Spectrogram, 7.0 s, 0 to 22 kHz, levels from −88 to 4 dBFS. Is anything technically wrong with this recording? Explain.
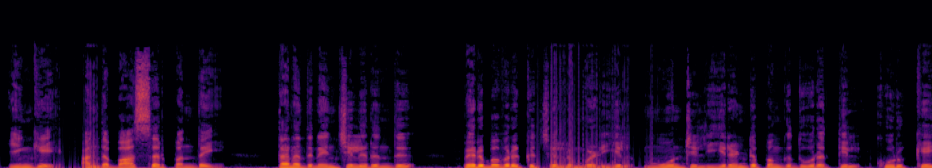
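Yes. The speech has processor overload crackle at 0.40–0.75 s, just before "பாஸ்ஸர் பந்தை தனது நெஞ்சில்", and at 4.02–4.89 s, between "தனது நெஞ்சில் இருந்து பெறுபவருக்கு" and "மூன்றில் இரண்டு பங்கு". Dozens of short buffers, around 5 ms each, miss their deadline and drop out as silence. The hard-edged gaps sound like gritty tearing. A waveform shows rapid notches down to near silence, and a spectrogram shows dense vertical broadband streaks.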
